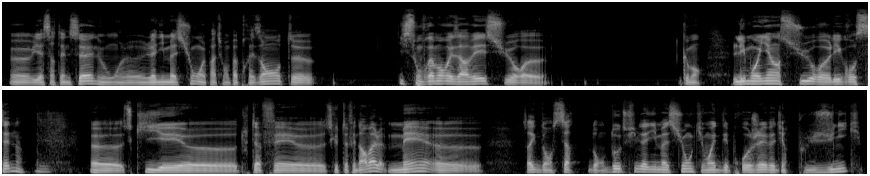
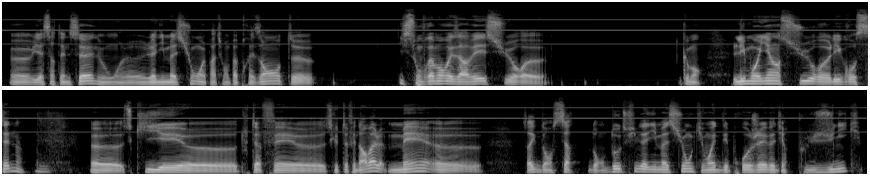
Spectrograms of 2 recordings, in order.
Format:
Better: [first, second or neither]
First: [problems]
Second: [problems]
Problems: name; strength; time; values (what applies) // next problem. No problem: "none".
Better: first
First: none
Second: high-pitched whine; noticeable; throughout; 5.5 kHz, 15 dB below the speech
